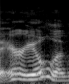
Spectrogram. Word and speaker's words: Arreola: It says Areola, but A-R-R-E-O-L-A, Areola. – Mine were just out. – That's so weird. – Spell it again. – A-R-R-E-O-L-A, Areola.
